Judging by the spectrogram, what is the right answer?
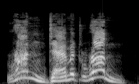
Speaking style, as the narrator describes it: he shouted at Manyoro

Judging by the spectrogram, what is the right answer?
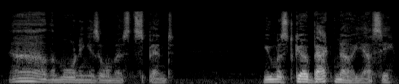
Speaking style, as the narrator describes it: He murmured regretfully

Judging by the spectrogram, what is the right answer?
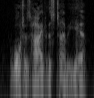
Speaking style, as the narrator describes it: Mark muttered aloud

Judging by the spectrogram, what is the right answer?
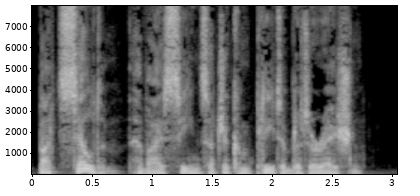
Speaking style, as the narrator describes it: Demeter said softly

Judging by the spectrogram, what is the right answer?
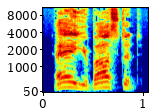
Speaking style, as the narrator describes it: shouted

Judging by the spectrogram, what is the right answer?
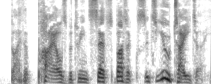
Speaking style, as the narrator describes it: he roared

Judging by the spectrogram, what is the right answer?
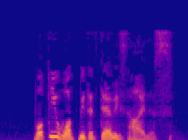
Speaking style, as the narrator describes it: Scrowder asked scornfully

